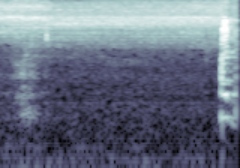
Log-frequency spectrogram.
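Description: A short sip of hot rice porridge from a bowl near the start, over a steady high hiss.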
